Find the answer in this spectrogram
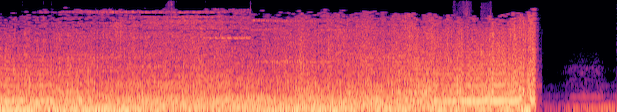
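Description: Loud, dense movie-trailer battle sound design: a continuous heavy rumble that cuts off abruptly about five seconds in.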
